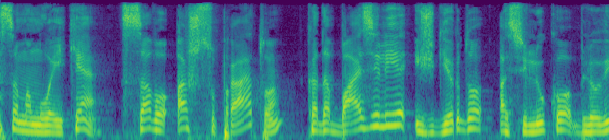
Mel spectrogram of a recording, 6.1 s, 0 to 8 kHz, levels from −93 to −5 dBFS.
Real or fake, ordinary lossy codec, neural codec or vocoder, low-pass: real; AAC, 48 kbps; none; 7.2 kHz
